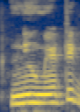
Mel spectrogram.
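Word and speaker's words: pneumatic: कि न्यूमेटिक drill machine यहां पर पीने में लिखा है लेकिन टीम साइलेंट हो जाता तुम लोग इसको बोलते हैं न्यूमेटिक ड्रिल मशीन ठीक है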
